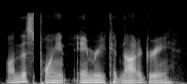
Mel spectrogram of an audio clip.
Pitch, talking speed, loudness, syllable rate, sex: 90 Hz, 225 wpm, -19 LUFS, 6.1 syllables/s, male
